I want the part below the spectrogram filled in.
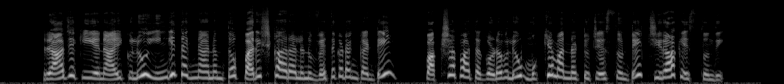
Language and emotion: Telugu, angry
